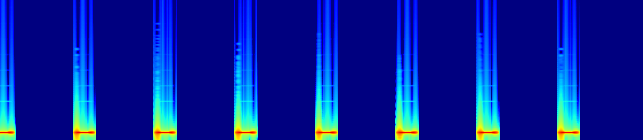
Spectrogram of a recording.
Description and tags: ticking bomb
clock, game, ticking, time, timeout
